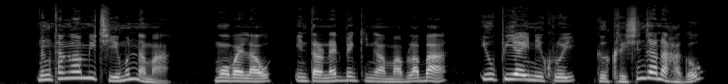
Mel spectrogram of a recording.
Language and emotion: Bodo, surprised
